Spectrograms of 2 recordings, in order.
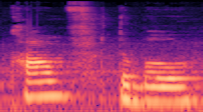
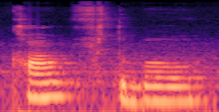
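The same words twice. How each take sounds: Both takes have the same delivery.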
